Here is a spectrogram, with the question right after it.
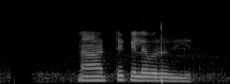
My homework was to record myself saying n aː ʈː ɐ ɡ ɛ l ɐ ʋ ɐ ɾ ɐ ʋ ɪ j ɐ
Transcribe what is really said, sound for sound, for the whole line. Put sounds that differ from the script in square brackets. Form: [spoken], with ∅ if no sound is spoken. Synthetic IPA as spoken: n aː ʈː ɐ [k] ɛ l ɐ ʋ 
